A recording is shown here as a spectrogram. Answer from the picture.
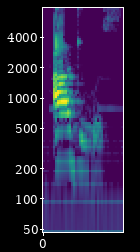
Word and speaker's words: arduous: You have to put stress on R and a bit of J sound would come there.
